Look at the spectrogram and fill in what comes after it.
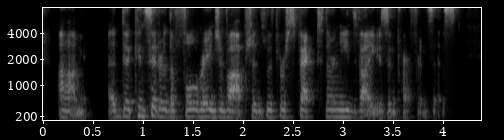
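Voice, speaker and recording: With an American accent, this woman talks at a medium pitch. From Virginia, US. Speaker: health educator / trainer. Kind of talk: lecture. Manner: fast; animated.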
